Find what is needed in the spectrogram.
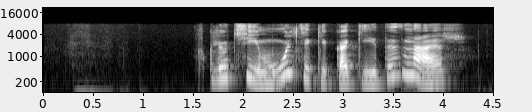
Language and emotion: Russian, positive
